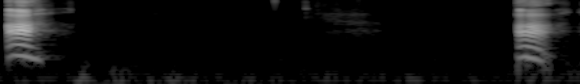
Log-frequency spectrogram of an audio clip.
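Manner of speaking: one short pure A sound; Spanish A demo. Shown as a demonstration. Teacher shows learners one short Spanish A. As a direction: say A short, no glide. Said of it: "it will be like this".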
